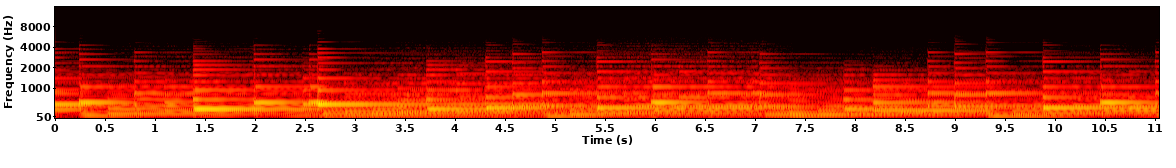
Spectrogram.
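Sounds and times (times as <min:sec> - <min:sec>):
slow soft piano music: 0:00.0 - 0:11.0.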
